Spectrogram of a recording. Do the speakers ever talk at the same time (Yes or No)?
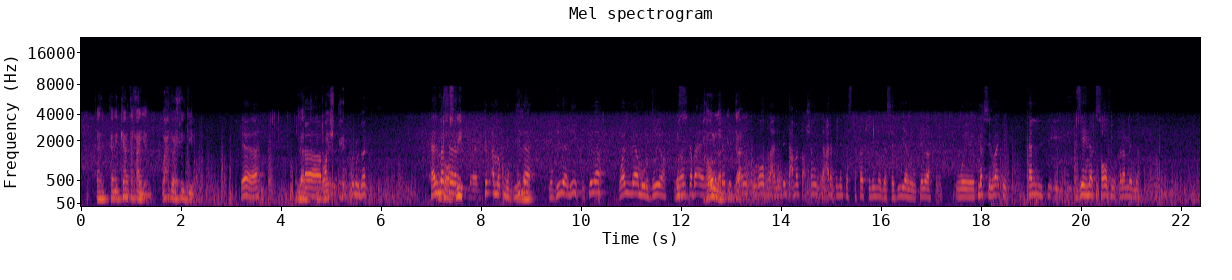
Yes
